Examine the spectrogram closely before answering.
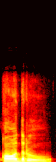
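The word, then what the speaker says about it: قدر: Nah, di ayat pertama untuk pengucapan atau cara mewakofkan, bunyi mewakofkan huruf ro ini tentunya ro-nya terdengar sedikit tapi jelas juga ya. Inna anzalnahu fi lailatul qadr. Qadr. Nah, ro-nya tentunya terdengar jelas ya.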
